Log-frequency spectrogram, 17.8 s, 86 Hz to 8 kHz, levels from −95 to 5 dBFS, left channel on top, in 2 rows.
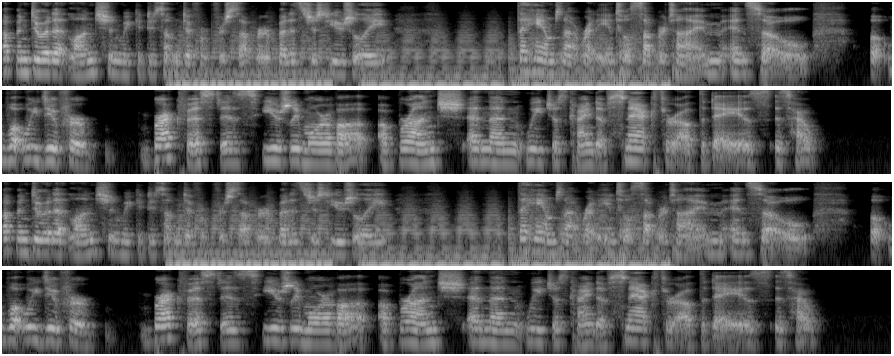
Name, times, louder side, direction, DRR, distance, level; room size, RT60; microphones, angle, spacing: voice 1, 0.0-4.4 4.8-8.4 8.7-9.8 10.3-17.0, left 4 dB, 65° left, 0.9 m, -31 dB
sound 1, 1.6-3.3 3.5-6.7, equal, 25° right, 0.6 m, -28 dB
2.3 x 2.2 x 2.3 m
head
